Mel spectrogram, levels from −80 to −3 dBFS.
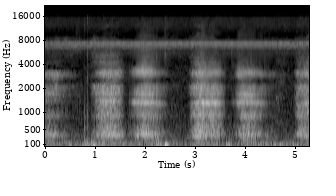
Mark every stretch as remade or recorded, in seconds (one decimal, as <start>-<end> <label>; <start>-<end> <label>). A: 0.0-1.7 recorded; 1.7-2.4 remade; 2.4-3.1 recorded; 3.1-4.6 remade; 4.6-5.3 recorded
